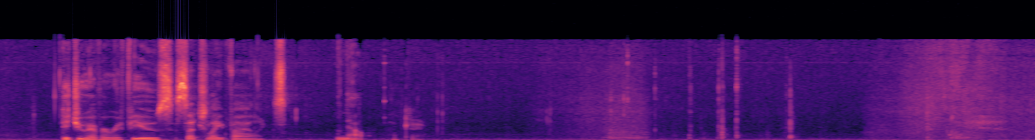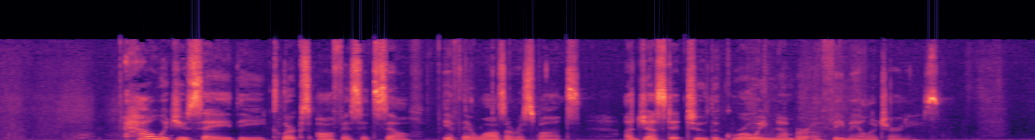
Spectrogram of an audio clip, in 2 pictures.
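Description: A middle-aged woman speaks calmly and closely into a microphone.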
